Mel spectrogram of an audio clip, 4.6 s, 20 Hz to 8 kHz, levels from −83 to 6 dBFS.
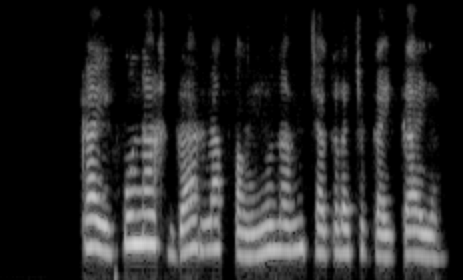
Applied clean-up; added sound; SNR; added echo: neural mask model Resemble Enhance denoiser.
